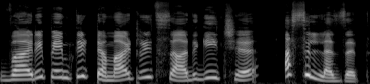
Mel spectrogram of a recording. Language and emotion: Kashmiri, happy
